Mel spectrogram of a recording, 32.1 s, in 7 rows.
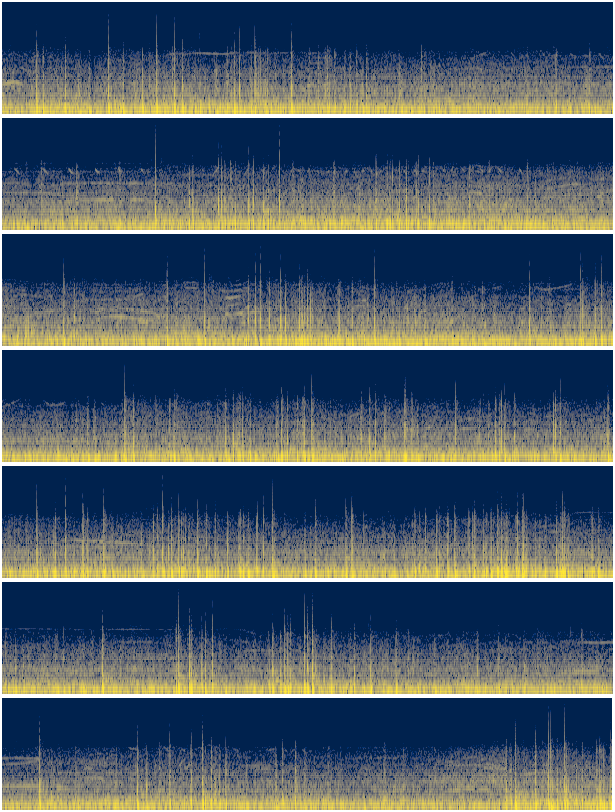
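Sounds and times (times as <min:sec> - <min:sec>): constant low rumble: 0:00.0 - 0:32.0
fireworks bangs and crackles: 0:00.0 - 0:32.0.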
